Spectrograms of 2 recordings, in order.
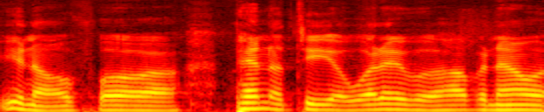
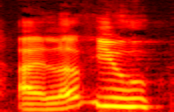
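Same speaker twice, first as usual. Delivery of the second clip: talking bird; 6 semitones higher than usual. Retold or imitated. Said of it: "They even say".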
